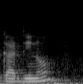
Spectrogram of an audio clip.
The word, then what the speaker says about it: cardinaux: Should I pronounce the X? No, so I have to stop with U here.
